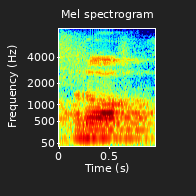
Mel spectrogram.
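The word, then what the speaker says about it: rough: हो तो vowels letters, तो जी एच का प्रोनाउंसिएशन जो होता है एफ के जैसा होता है, जैसे लाफ, टफ, रफ, कफ, समझ लगा ना।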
